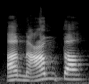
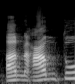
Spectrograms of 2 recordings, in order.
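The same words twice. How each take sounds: First: انعمتا with a clear final a; the right ending, clear and even; correct a ending. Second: انعمت ending on u, short rising; the wrong ending, quick rise. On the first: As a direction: say انعمتا, the ت on a short a. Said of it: "تیرا انعام". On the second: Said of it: "میرا انعام". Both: Shown as a demonstration.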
